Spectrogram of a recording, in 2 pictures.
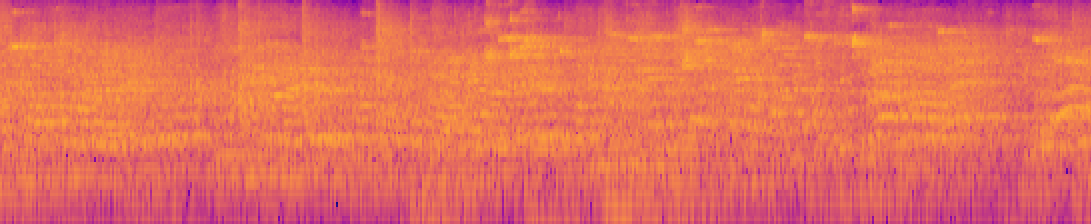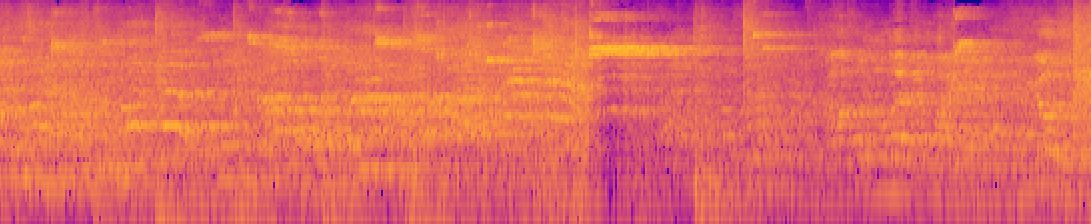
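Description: Basketball game sounds echoing in a gym: players and spectators calling out and chattering over each other, the ball bouncing on the court floor, and a short high tone from the referee's whistle about three-quarters of the way in as play stops.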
